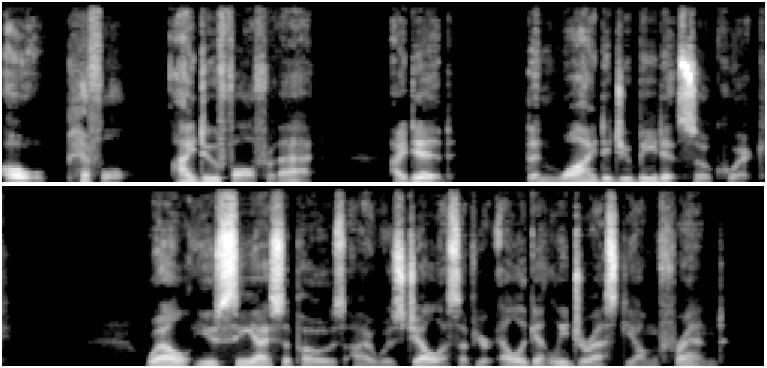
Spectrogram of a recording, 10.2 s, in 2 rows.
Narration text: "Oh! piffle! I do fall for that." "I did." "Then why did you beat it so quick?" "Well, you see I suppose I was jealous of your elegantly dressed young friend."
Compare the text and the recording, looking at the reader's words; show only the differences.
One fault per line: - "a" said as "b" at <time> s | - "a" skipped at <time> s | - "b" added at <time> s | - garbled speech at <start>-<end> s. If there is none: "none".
none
